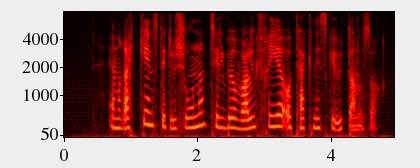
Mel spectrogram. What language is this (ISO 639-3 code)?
nor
